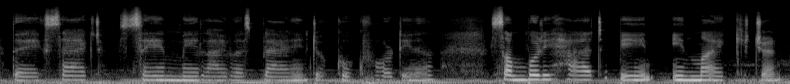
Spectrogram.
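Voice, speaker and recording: Slow, flat-toned woman narrating horror. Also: medium pitch, creaky, noisy background. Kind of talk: scripted first-person horror narration.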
